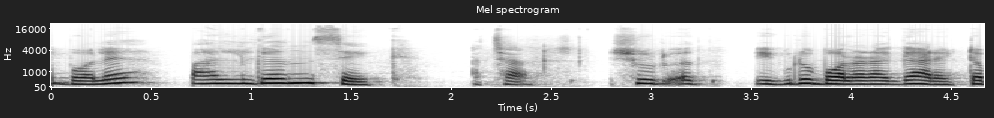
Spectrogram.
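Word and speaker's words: 빨간색: উচ্চারণটা শুনবেন পার্লগান সেক এখানে হচ্ছে ডাবল কনসোনেন্ট হয়েছে পাইল গান সেক পাইলগান সেক পা ডাবল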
